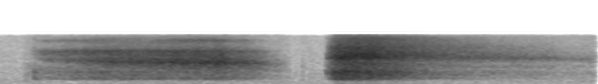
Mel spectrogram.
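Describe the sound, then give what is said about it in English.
A deep breath taken during a guided breathing exercise: a long, steady inhale of about two seconds, a short pause, then a louder exhale that starts strong and slowly fades. No talking is heard. “let's take this deep breath and breathe into making that a reality.”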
